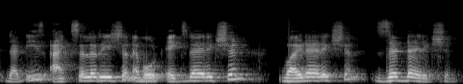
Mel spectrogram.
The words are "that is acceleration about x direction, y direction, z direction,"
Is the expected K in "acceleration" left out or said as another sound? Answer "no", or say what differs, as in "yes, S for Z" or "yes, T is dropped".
no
